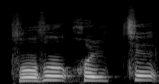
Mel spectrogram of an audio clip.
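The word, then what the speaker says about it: Buchholz: 이거 한글로 쓰면은 부후홀츠 개정기예요. 꼭 기억하셔야 돼요. 이게 지금 외국어다 보니까 발음에 따라서 콩글리시다 보니 부라고 하는 사람도 있고 브라고 하는 사람도 있고 츠라고 하는 사람도 있고라고 하는 사람도 있어요.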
